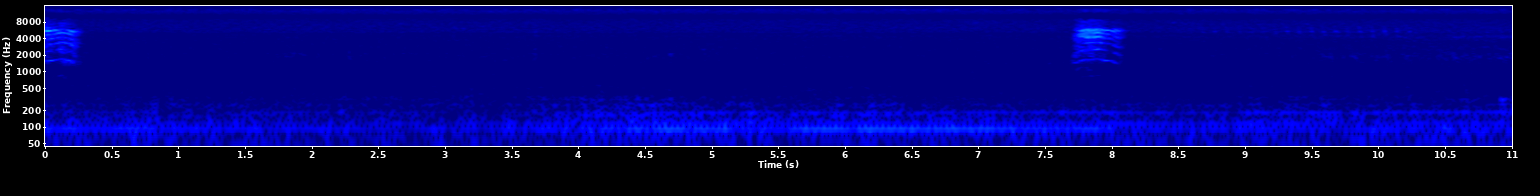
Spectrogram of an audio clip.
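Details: Gray catbird giving two short, cat-like mewing calls, one at the start and one near the end, each a slurred downward-arching nasal note, over a steady low hum.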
